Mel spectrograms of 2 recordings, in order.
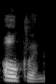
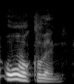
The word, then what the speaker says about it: Auckland: Yes, sir, we're going to Auckland, He says, sweet ass, we're going to Oakland, right? Yes, it's Auckland. And of course, the story. He found out that he was flying to Auckland. That's the proper way to say it.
